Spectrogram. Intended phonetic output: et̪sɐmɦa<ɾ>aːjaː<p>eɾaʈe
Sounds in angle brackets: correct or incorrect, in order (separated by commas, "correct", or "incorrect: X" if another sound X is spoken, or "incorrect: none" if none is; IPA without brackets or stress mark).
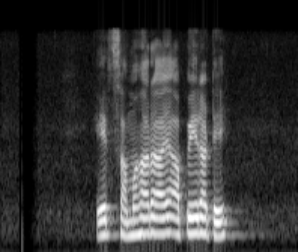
correct, correct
